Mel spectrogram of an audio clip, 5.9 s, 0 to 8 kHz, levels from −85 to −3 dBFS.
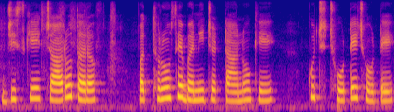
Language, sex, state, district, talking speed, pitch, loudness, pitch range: Hindi, female, Chandigarh, Chandigarh, 110 wpm, 225 Hz, -16 LUFS, 215-255 Hz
